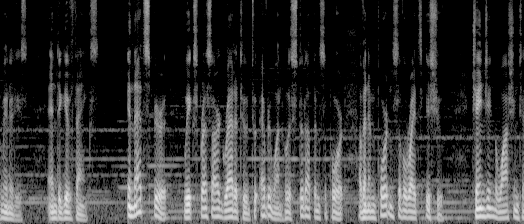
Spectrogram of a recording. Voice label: Thanksgiving radio spot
